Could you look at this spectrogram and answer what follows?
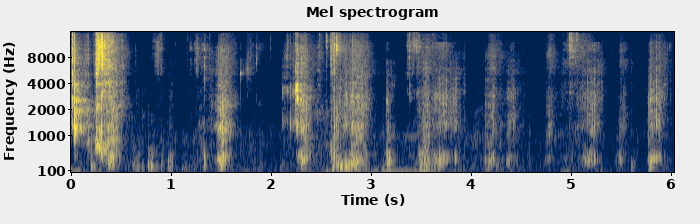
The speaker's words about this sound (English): Yeah, the smell is indeed tomato-y. I'm trying a crisp. Crunchy.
